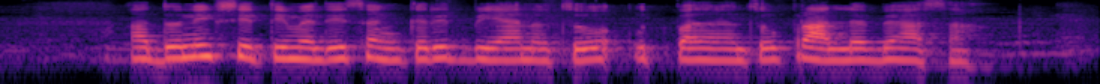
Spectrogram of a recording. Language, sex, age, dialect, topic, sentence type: Marathi, female, 18-24, Southern Konkan, agriculture, statement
